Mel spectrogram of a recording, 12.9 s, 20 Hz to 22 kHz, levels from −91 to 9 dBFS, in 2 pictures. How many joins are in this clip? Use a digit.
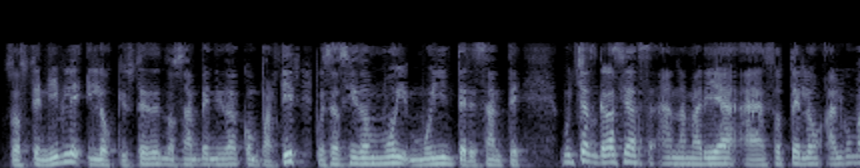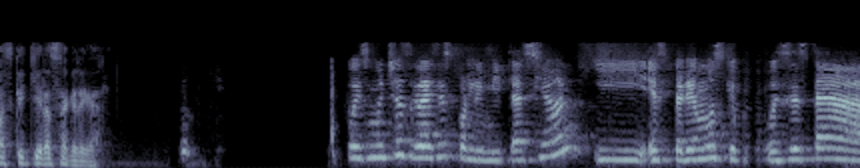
2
